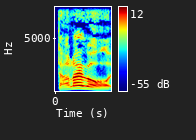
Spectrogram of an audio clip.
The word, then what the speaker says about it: hasta luego: and I say what you're supposed to pronounce every vowel every letter but you say dollar goal you don't say hasta luego so it's no wonder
